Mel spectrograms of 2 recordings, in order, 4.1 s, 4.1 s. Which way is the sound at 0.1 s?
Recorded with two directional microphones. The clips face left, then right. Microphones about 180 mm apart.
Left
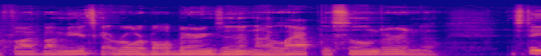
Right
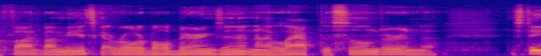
60° right (ahead or behind).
